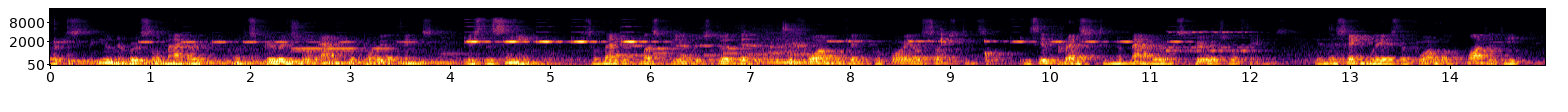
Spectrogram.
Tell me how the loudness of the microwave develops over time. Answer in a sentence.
The volume of the microwave goes down.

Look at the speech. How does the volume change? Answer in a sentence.
The loudness of the speech stays about the same.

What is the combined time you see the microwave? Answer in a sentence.
The microwave can be heard for 15 seconds in total.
